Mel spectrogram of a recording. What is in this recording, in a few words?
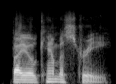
"biochemistry", American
